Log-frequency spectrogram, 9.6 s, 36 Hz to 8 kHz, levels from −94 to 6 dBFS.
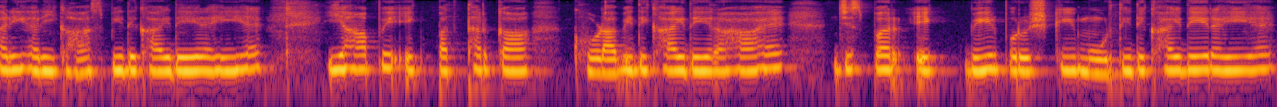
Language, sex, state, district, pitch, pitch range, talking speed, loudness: Hindi, female, Delhi, New Delhi, 230 Hz, 225-240 Hz, 190 wpm, -15 LUFS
